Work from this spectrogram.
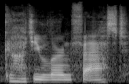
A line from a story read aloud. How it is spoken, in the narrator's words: whispered finally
